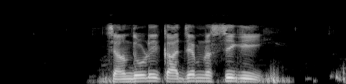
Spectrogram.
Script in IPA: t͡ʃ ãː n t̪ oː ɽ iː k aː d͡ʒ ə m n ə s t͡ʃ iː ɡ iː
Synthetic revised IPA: t͡ʃ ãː n d̪ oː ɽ iː k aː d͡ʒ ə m n ə s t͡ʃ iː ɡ iː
